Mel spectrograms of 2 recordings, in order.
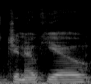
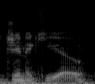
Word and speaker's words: Genochio: All right, so it's the Americanized version is Genochio. The correct way to say it is Genochio.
